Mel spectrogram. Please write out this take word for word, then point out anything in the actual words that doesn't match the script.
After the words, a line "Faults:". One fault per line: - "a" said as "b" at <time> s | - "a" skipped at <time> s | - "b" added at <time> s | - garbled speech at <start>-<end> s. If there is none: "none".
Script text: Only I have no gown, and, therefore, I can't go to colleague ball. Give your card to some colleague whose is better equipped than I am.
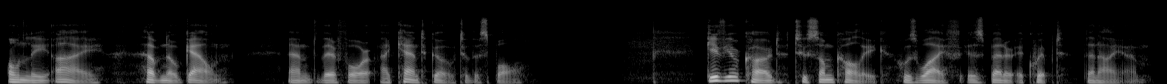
Only I have no gown, and, therefore, I can't go to this ball. Give your card to some colleague whose wife is better equipped than I am.
Faults:
- "colleague" said as "this" at 4.7 s
- "wife" added at 9.2 s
